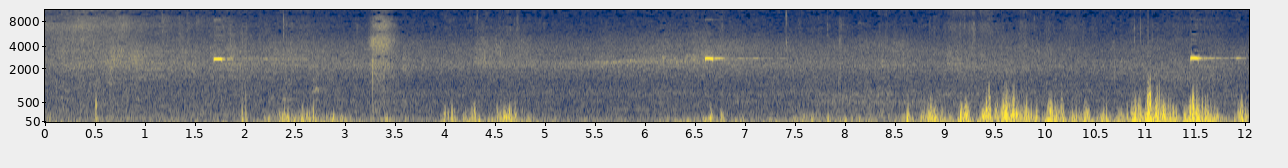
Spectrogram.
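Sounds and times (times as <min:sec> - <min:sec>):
faint high beep: 0:01.7 - 0:02.4, 0:06.5 - 0:07.3, 0:11.4 - 0:12.0
wind buffeting microphone: 0:01.7 - 0:03.2, 0:03.8 - 0:05.3, 0:06.2 - 0:12.0.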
